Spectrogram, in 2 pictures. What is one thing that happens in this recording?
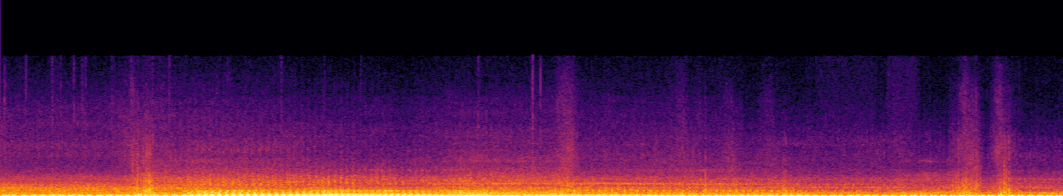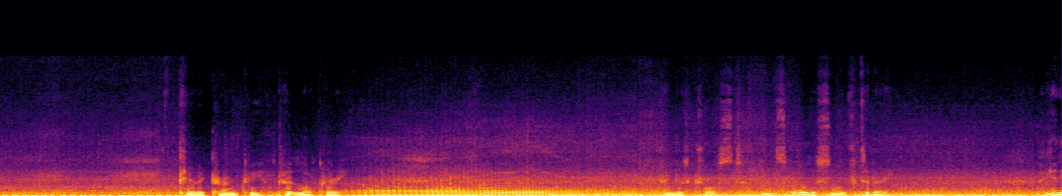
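A motorcycle engine hums and revs as the bike rides along.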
